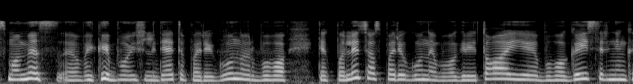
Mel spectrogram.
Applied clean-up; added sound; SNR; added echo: none; none; none; none.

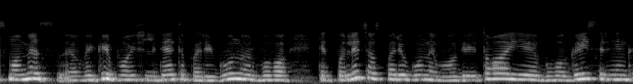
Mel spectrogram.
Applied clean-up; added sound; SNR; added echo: none; none; none; reverberation time 0.4 s.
